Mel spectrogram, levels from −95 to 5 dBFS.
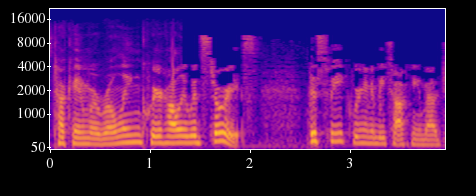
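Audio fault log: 1.32 to 3.95 s, adaptive stream at a lower bitrate: the speech suddenly loses everything above 10 kHz and picks up a swirly, smeared codec edge, with no gap at the switch. That points to the player dropping to a much leaner AAC rendition as the connection slowed.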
